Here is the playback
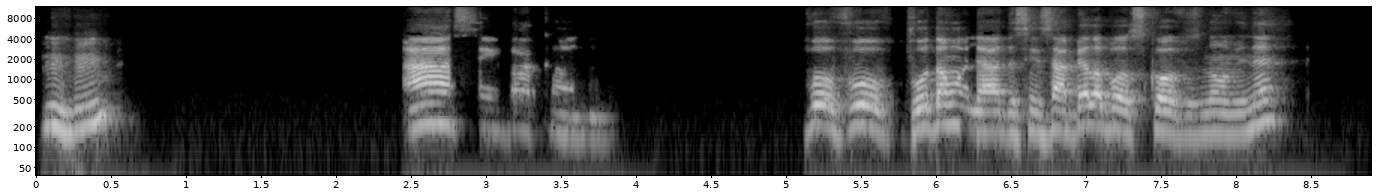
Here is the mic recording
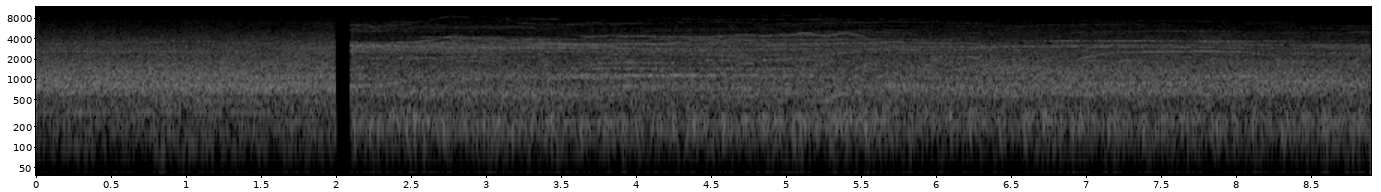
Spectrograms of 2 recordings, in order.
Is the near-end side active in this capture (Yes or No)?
No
